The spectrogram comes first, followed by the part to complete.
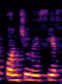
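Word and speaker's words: contumacious: Next word, इसके pronunciation में ध्यान दीजिएगा, कॉन्च्यूमेसियस होता है, ठीक है।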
